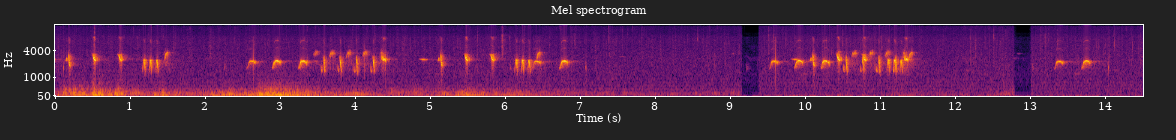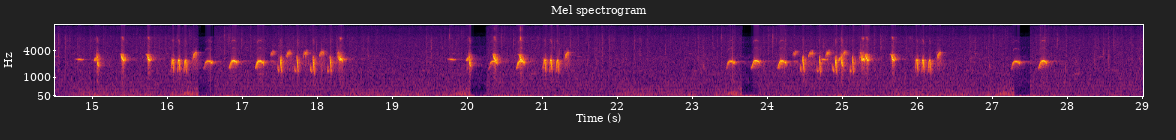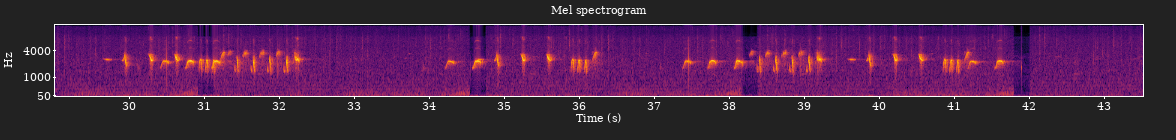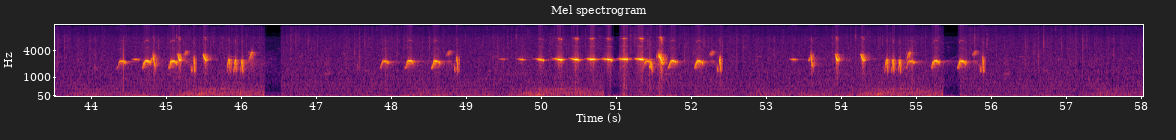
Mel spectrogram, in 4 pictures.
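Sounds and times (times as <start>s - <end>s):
bird song chirps: 2.6s - 7.0s, 47.9s - 52.4s.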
